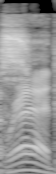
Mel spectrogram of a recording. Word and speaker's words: Brad: Think I say Brett, so I have to say Brad like Brad Pit all the time.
